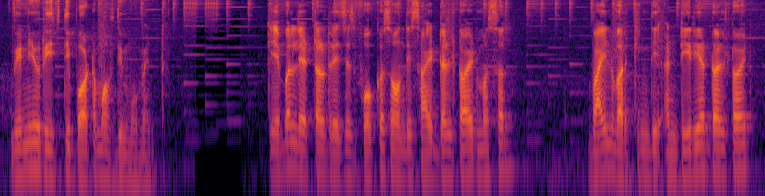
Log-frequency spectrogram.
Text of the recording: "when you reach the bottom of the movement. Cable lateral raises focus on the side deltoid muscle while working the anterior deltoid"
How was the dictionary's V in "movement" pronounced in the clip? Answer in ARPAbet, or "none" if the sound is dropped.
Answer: none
